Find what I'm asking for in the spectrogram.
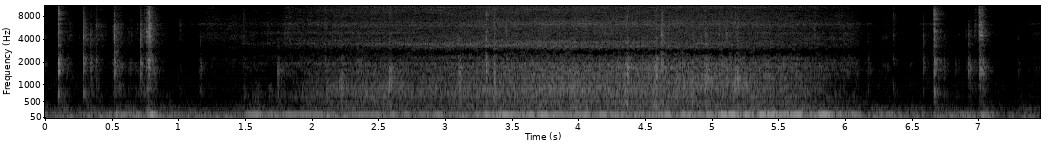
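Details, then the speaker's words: Gulf, Mobile and Ohio Proto 2000 S1 HO switcher loco that had sat unused, a model possibly prone to cracked gears, first run on track: soft, even motor hum with light wheel clicks, no grinding or skipping; runs smoothly. "so let's see well here it goes no problems whatsoever"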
